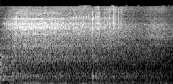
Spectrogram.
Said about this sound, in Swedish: För det är så här, andas in genom näsan, räkna till fyra.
